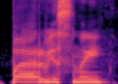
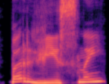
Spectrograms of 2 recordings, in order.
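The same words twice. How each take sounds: First: ПЕРвісний, stressed on the first syllable. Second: ПерВІСний, stressed on the second syllable. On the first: Teacher showing variant stresses to student, first-syllable stress on первісний. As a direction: punch ПЕР in первісний. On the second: Teacher showing variant stresses to student, second-syllable stress on первісний. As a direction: hit ВІС in первісний. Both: Shown as a demonstration. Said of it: "Такий наголос ще називають варіантним".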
